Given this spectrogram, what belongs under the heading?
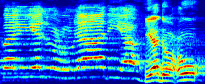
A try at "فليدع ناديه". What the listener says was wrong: यदउ आइन की आवाज़ सही से आए। फलयदउ नादियह, दाल पे कलकला करेंगे।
